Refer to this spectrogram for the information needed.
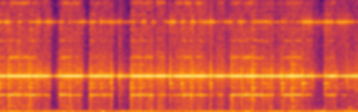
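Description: doorbell ringing

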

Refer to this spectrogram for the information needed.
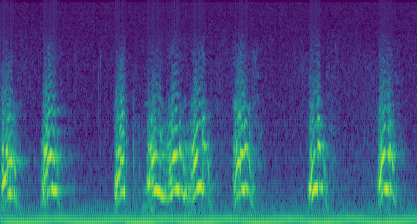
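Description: dog barking

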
